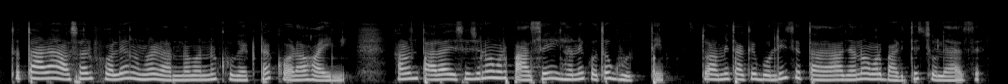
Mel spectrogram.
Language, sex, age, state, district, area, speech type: Bengali, female, 18-30, West Bengal, Jalpaiguri, rural, spontaneous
